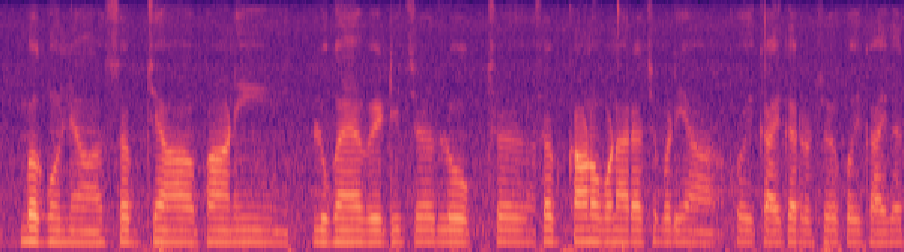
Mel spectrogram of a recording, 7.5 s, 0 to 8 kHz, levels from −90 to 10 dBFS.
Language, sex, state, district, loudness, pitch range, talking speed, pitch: Marwari, male, Rajasthan, Nagaur, -18 LUFS, 135-145 Hz, 185 wpm, 140 Hz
